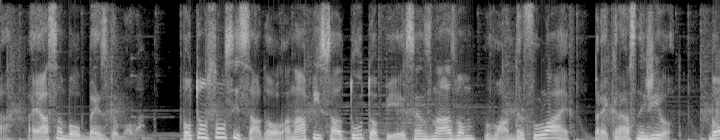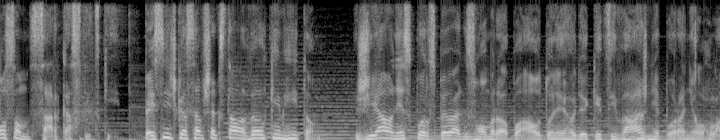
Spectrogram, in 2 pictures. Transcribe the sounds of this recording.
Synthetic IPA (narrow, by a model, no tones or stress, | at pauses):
ajasɔmbɔlbɛzd̪ɔmɔ̰ʋa | pɔt̪ɔmsɔmsisa̰d̪ɔla̰napiːsalt̪uːt̪ɔpɪɛsɛɲznaːzʋɔmwa̰nd̪ɛɾfullajfpɾɛ̰kɾaːsniʒiʋɔ̰d̪̥bɔlsɔmsa̰ɾkast̪it͡skḭːpɛsɲit͡ʃkasafʃakst̪alaʋɛʎkiːmɦit̪ɔ̰m | ʒɪalɲɛskʊɔɾspɛʋaːɡzɔmɾɛlpɔ̰ʔa̰ʊt̪ɔɲɛɦɔɟɛkɛsiʋaːʒɲɛpɔɾaɲilɦla̰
